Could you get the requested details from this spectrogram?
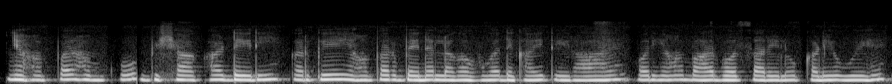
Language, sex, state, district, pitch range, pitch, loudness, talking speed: Hindi, female, Bihar, Jamui, 200-215 Hz, 205 Hz, -13 LUFS, 160 wpm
